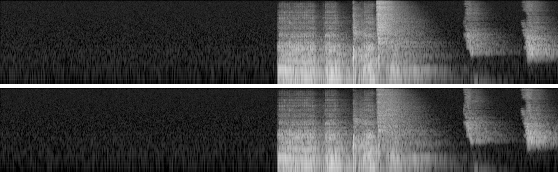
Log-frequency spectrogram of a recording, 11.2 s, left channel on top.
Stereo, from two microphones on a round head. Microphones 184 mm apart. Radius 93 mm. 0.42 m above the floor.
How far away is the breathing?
No breathing in this recording.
